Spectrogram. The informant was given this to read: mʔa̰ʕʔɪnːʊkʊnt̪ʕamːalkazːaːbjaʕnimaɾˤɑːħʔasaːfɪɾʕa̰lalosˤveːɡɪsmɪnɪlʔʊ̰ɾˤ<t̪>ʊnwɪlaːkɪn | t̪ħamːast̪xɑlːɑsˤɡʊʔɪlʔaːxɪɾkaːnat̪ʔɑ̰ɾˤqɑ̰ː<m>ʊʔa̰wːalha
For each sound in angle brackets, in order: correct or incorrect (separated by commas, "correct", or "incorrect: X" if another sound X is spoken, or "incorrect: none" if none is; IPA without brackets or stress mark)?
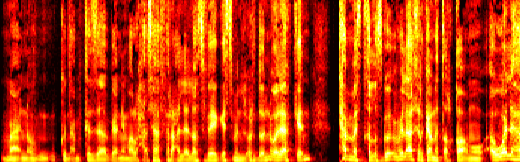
incorrect: d̪, correct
